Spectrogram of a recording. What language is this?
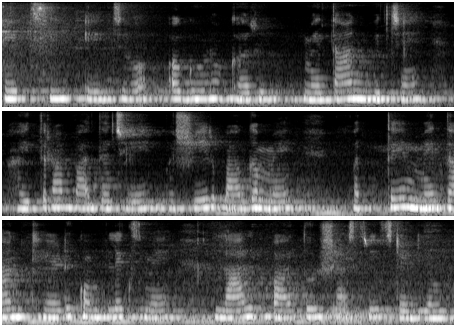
Sindhi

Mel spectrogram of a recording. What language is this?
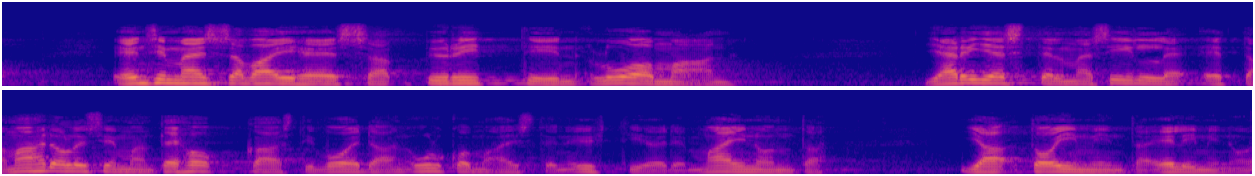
Finnish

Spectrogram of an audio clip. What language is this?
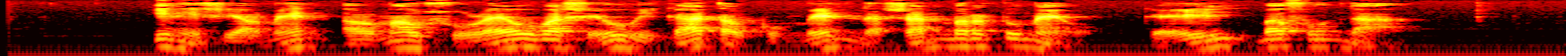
Catalan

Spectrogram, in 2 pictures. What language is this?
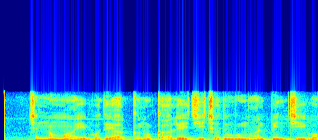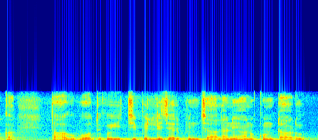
Telugu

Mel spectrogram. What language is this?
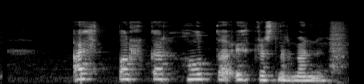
Icelandic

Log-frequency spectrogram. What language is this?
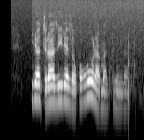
Kikuyu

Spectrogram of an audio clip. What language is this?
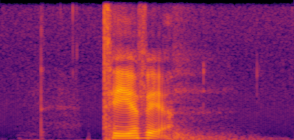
Swedish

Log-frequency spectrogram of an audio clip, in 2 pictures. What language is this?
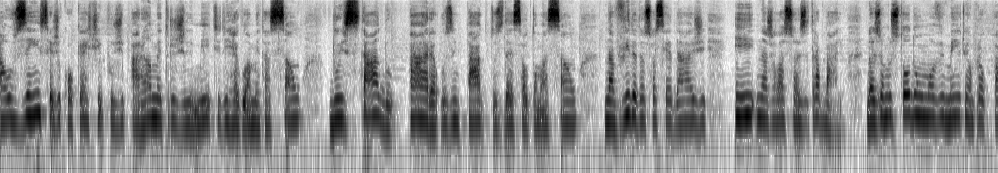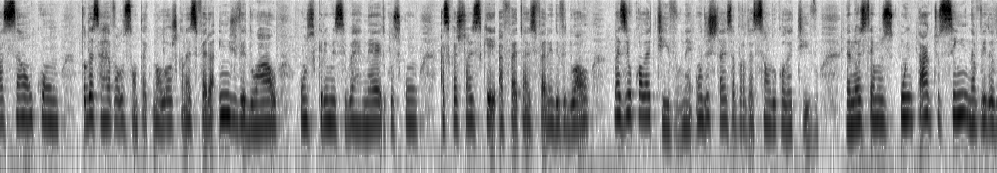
Portuguese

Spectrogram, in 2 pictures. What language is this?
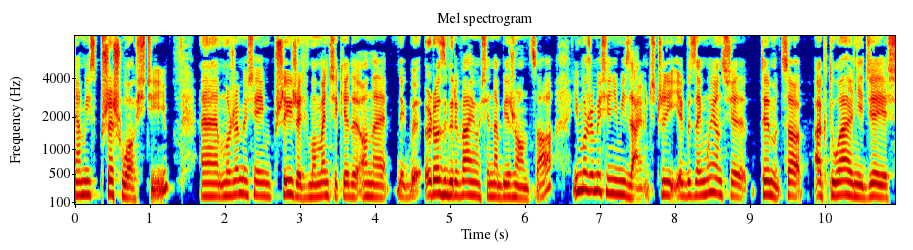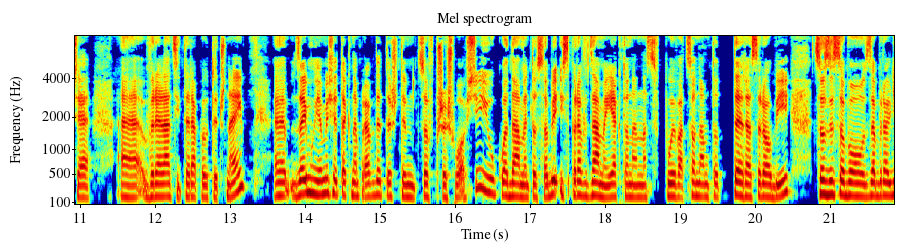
Polish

